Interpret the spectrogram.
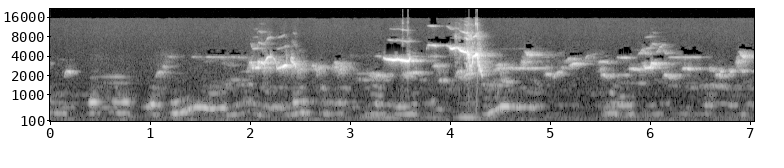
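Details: Oriental magpie-robin singing agitatedly to provoke other birds: scattered medium-loud phrases of whistled slurs and chirps at varying pitch, including a few lower upslurred whistles, with short pauses between.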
